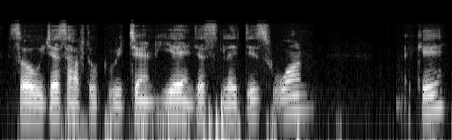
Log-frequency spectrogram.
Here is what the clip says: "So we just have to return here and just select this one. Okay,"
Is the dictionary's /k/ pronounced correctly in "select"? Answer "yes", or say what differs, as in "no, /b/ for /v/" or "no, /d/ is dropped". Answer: no, /k/ is dropped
